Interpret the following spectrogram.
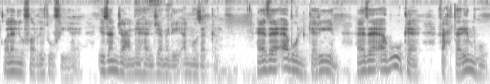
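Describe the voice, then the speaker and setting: A male teacher with an Egyptian Arabic accent, walking through exam answers and prompting listeners with quick questions. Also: low-pitched, darkish tone, slight background noise. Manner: quizzing listeners with rhetorical questions. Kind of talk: exam review lesson.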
